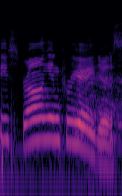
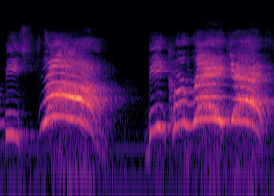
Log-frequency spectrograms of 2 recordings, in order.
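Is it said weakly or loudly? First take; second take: weakly; loudly. First: It is said quietly and without force. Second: It is shouted loudly like a battle cry.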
